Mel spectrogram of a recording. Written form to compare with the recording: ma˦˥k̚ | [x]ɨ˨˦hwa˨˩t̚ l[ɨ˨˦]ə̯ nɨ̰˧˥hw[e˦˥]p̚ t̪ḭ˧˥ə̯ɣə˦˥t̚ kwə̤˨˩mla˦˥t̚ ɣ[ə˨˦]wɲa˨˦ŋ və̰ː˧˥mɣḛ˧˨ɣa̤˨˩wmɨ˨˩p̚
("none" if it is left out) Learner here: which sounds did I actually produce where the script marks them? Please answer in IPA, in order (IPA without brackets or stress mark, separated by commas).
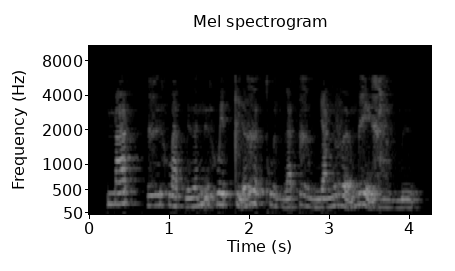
ɣ, ɨ˨˦, e˦˥, ə̤˨˩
